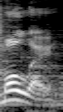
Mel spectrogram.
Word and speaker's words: mole: meat and then covered with, how do you pronounce that? Oaxaca? Yes. Mole.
